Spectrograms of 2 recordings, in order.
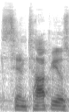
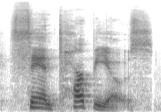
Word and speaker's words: Santarpio's: I was in my 30s when I found out that Santapio's pizza has an R in it. The name of the place is Santarpio's.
